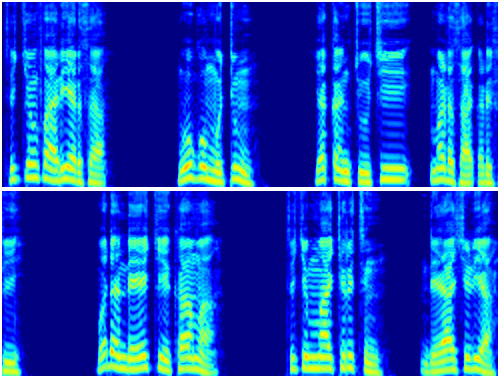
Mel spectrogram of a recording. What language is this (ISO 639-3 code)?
hau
